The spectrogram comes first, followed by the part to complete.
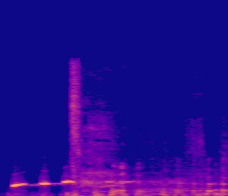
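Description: A person whistling one short note that slides up and then holds for about half a second, followed by voices talking.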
